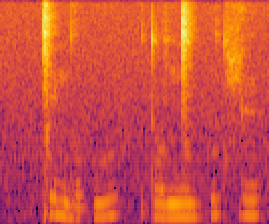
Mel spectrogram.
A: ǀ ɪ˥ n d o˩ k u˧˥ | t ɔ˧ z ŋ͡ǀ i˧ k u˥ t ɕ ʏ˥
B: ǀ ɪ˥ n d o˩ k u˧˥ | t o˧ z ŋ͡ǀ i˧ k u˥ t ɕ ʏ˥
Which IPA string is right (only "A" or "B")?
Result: B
